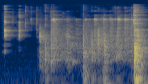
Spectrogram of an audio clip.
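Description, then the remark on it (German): A bottle of non-carbonated iced tea, bought in Dresden, is opened: a few sharp clicks, then a crackly, grinding twist of the cap that rises in bursts, with no fizz and no voices. “Ich tue es mal öffnen.”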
